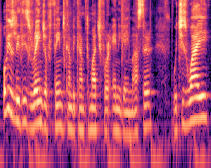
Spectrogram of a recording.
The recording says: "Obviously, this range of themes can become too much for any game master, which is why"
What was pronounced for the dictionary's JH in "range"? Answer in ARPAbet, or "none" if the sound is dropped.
JH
